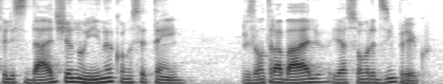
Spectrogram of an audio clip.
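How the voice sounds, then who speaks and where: A man speaks fairly quickly in a somewhat breathy, medium-pitched voice with ordinary pitch variation. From Brasília, Brazil. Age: 20s. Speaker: startup founder. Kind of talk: casual interview chat.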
